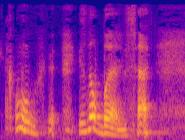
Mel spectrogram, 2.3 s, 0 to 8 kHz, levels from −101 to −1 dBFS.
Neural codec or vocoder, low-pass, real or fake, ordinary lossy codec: none; 7.2 kHz; real; MP3, 32 kbps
